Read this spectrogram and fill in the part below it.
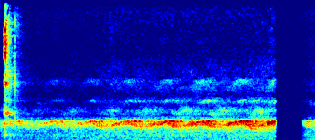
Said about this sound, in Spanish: Una disculpa por el ruido que se oyó ahorita, lo que pasa es que tengo aquí como una tipo alarma que suena cada cierto tiempo. Entonces pues la tuve que apagar.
